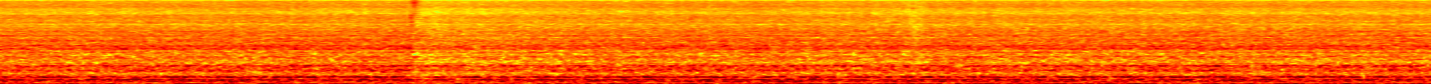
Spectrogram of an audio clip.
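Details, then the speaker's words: Lochinvar boiler just after replacing the blower motor and housing (old motor bearings going bad): flame lit, steady even fan roar with low burner rumble, no bearing growl or squeal; normal blower running, no adjustment needed. "Alright, we got flame lit. Cool beans. It doesn't look like I'm gonna have to adjust that."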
